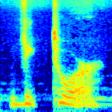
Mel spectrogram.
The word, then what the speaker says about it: Victor: And in French, the name Victor is pronounced Victor.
